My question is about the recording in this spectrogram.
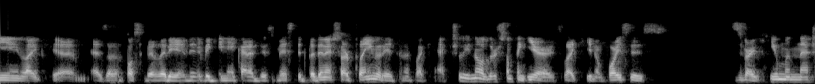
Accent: Brazil; moved away as an adult; also born or lived in Finland; now in Portugal; I'm originally from Brazil

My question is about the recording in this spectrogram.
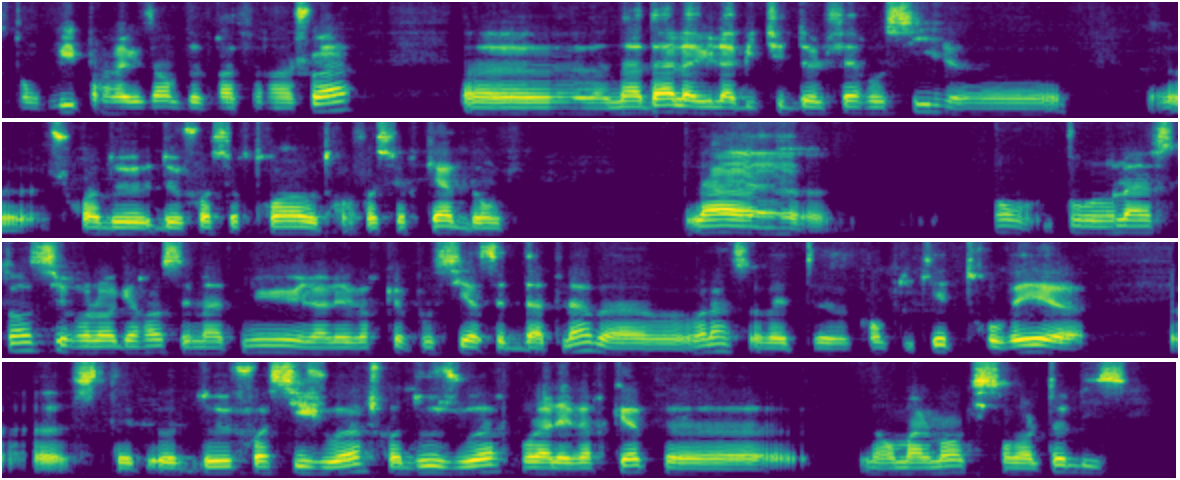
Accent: Liège, Wallonia, Belgium; moved away as an adult; now in Monaco; J'ai commencé le tennis euh, à Liège, c'est ma ville natale en Belgique

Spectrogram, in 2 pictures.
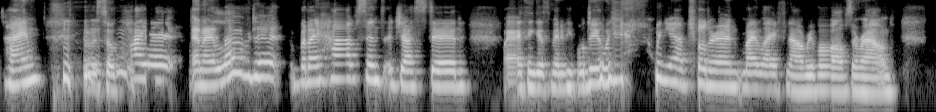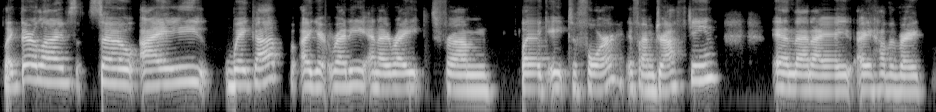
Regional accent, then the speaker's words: Portland, Oregon, United States; I grew up in Portland. I grew up on the West Coast

